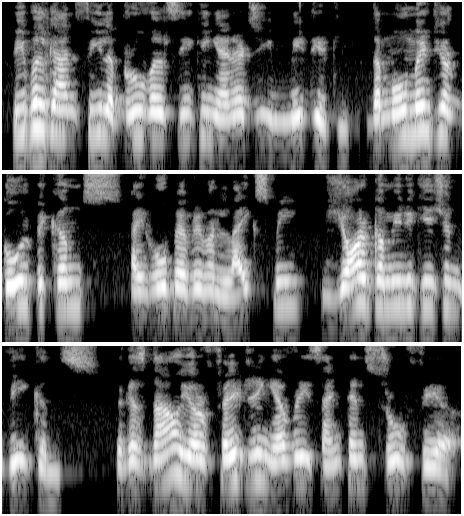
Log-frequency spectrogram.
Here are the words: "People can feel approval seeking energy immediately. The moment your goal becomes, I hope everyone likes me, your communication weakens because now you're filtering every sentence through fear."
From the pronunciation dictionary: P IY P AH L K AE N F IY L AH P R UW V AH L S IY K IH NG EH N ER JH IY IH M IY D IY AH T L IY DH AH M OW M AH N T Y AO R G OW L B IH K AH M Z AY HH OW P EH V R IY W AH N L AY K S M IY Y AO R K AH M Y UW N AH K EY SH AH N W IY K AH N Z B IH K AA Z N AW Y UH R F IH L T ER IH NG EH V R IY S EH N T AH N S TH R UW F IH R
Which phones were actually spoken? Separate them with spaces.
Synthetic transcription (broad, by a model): P IY P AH L K AE N F IY L AH P R UW V AH L S IY K IH NG EH N ER JH IY IH M IY D IY AH T L IY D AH M OW M AH N T Y AO R G OW L B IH K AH M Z AY HH OW P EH V R IY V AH N L AY K S M IY Y AO R K AH M Y UW N AH K EY SH AH N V IY K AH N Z B IH K AA Z N AW Y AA R F IH L T ER IH NG EH V R IY S EH N T AH N S T R UW F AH R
